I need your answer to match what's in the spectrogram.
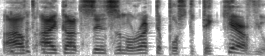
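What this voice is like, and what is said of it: Put-on Russian accent. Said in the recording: “Is that like Russian?... That was good... I'm pretty good with my Russian accent.”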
